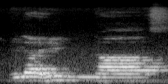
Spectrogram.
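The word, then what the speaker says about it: إِلَٰهِ النَّاسِ: ইলাহি নাস ইলাহি নাস ইলাহার মধ্যে খাটা জবর আছে এক আলিফ টানতে হবে ইলাহি নাস ইলাহি নাস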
